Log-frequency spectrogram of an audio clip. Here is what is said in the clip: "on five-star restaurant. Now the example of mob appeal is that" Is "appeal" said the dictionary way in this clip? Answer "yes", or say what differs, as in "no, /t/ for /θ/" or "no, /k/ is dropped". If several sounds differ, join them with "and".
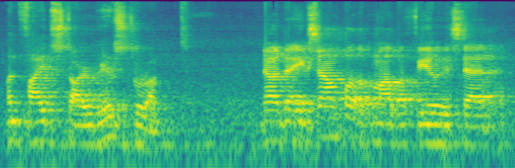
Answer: no, /f/ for /p/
